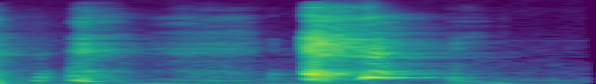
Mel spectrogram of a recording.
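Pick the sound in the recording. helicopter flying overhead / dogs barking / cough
cough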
